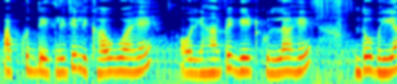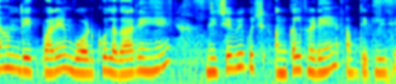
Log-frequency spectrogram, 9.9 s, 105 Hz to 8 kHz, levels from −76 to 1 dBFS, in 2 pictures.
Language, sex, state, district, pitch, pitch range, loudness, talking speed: Hindi, female, Rajasthan, Jaipur, 205 Hz, 195-225 Hz, -17 LUFS, 205 wpm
